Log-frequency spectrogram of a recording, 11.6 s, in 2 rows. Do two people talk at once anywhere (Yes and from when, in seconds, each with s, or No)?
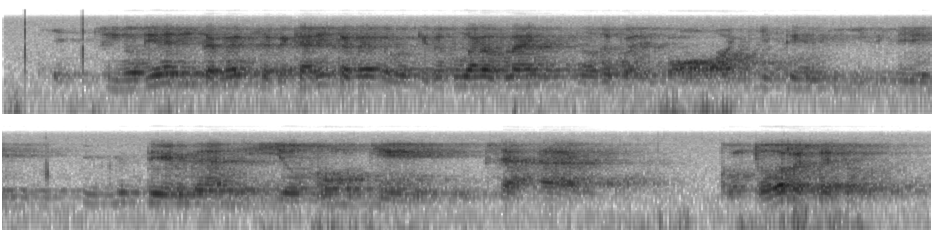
No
